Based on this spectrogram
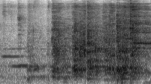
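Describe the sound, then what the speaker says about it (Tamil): Pots and dishes being washed at home, with steady clanking of metal vessels and cutlery close by over running-water hiss, under a second and a half. "கொஞ்சம் பாத்திரம் கழுவிட்டு இருக்காங்க."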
